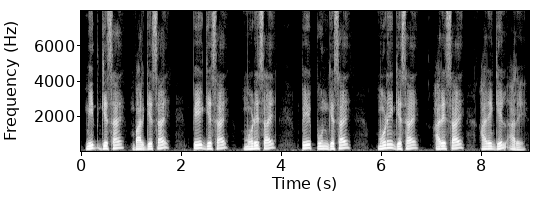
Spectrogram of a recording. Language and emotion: Santali, neutral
